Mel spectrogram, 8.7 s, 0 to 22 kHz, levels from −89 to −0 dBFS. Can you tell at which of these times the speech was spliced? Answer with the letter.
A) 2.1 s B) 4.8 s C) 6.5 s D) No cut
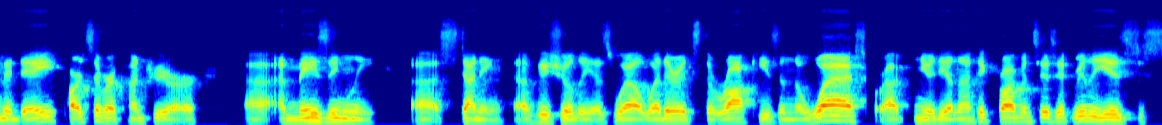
C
